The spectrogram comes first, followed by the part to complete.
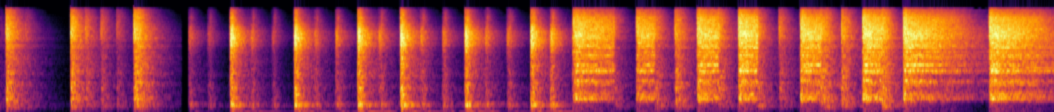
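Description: Sampled hi-hat from a drum virtual instrument played as a run of hits at about three a second. The first half is short, tight closed and pedal hits; from about six seconds in come open hi-hat hits that ring on between strokes.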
